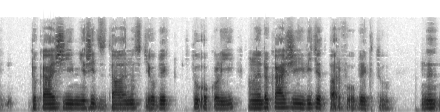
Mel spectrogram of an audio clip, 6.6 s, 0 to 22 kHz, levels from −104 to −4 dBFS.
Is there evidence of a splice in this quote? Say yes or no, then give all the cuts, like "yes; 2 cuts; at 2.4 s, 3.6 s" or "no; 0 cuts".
yes; 1 cut; at 3.6 s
